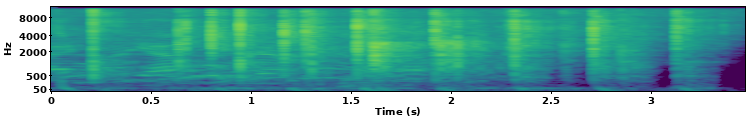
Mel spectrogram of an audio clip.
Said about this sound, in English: I lay aside what I love. That's about right. Five people clap. That's about right.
